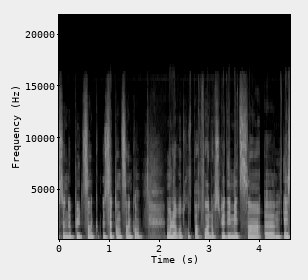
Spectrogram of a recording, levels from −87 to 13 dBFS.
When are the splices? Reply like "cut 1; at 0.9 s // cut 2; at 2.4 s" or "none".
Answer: cut 1; at 2.1 s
